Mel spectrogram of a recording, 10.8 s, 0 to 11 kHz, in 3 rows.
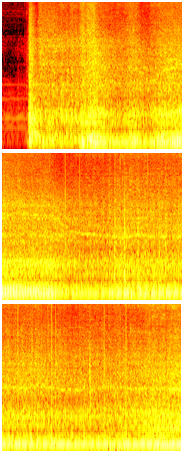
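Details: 1956 Volkswagen Beetle oval window rag-top, air-cooled, Weber carburettors, after fitting a fuel pressure regulator and gauge: quick catch after a short crank, brief rev, then a steady even idle putter with no misfire or leaks; fuel pressure steady, healthy.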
